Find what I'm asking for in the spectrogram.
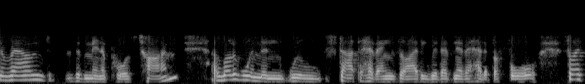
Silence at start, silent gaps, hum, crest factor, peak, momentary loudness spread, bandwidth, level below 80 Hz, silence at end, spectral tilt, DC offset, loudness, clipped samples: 0 s; none; none; 22 dB; -6 dBFS; 6 LU; 4.2 kHz; -66 dBFS; 0 s; -9.5 dB/octave; under 0.1%; -27 LUFS; under 0.1%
